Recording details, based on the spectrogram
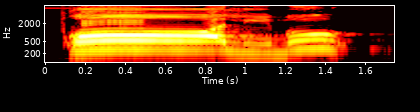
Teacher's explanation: طا کو پر کیا، الف پر ہو گیا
